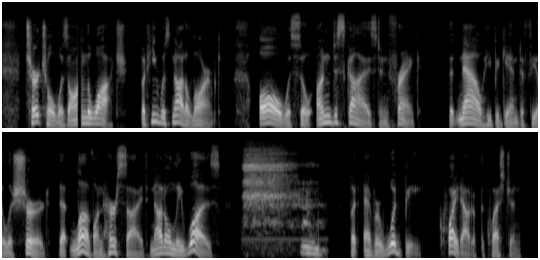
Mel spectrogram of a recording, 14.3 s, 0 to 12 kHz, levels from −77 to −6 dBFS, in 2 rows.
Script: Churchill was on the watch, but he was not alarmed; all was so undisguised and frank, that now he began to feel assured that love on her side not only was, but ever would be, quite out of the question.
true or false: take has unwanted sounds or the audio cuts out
true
